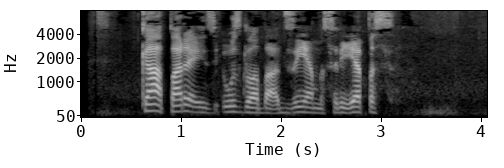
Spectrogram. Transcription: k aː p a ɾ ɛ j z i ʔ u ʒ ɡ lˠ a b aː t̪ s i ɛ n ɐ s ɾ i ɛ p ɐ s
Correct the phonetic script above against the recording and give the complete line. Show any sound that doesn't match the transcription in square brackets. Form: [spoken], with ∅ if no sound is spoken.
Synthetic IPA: k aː p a ɾ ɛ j z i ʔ u [z] ɡ lˠ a b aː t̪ [z] i ɛ [m] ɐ s ɾ i ɛ p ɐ s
